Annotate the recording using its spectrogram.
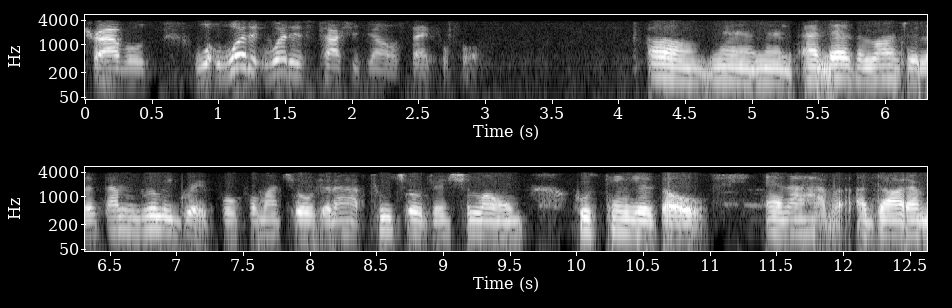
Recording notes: opens up the lines to chat with his audience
